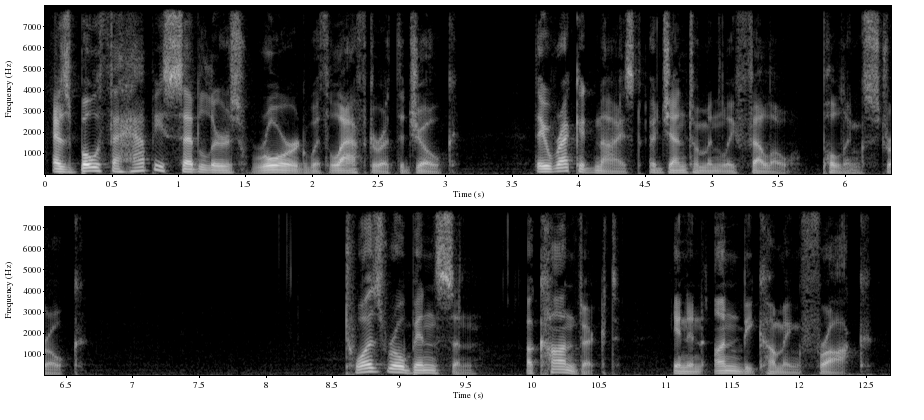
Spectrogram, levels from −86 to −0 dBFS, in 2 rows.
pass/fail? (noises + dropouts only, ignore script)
pass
